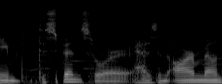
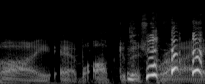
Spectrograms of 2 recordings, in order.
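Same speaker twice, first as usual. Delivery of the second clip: very loud, slow, swooping booming voice; 3 semitones lower, 13 dB louder than usual. Doing an impression the other speaker expected: Optimus Prime voice. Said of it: "How did I know you were gonna go for that?".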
